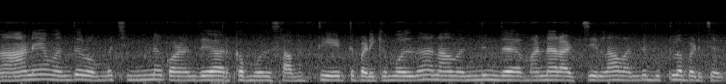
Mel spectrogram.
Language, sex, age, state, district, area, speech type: Tamil, female, 18-30, Tamil Nadu, Kanyakumari, rural, spontaneous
